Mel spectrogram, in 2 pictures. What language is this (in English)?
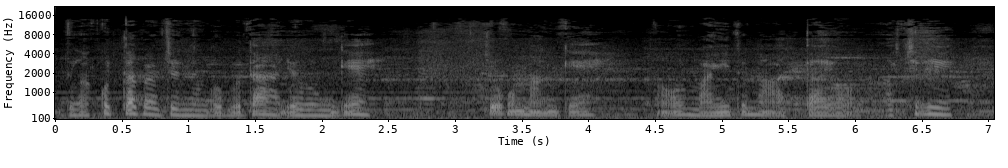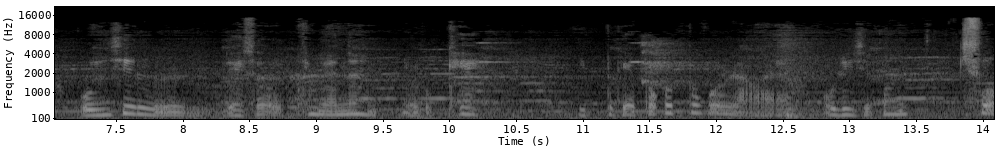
Korean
